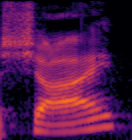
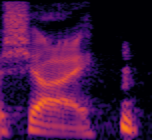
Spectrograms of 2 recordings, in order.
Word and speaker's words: Asshai: to the origins of shy which um I'm pretty sure it's pronounced like acai it's a warning against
